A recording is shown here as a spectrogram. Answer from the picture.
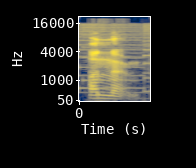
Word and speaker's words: Unown: fine okay this is literally the easiest name to get right unknown the anime says unknown an unknown unknown this unknown that unknown Pokémon Battle Revolution says unknown unknown just about every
